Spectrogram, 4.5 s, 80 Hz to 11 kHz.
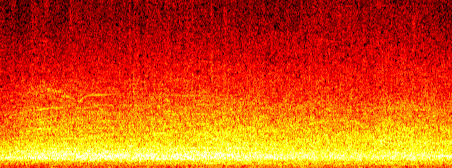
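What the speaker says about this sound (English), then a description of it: "Jey Uso getting the crowd pumped up." A wrestling arena crowd in the WWE 2K24 video game roars and cheers in a dense, steady wall of noise that holds at full loudness the whole time, with no voices standing out.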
